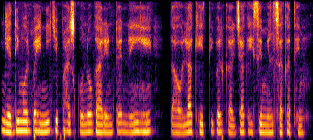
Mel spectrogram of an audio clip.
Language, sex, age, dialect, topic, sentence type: Chhattisgarhi, female, 60-100, Central, agriculture, statement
